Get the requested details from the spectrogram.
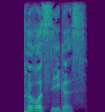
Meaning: genitive singular of Pyrrhussieg
- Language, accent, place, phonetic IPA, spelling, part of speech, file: German, Germany, Berlin, [ˈpʏʁʊsˌziːɡəs], Pyrrhussieges, noun, De-Pyrrhussieges.ogg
